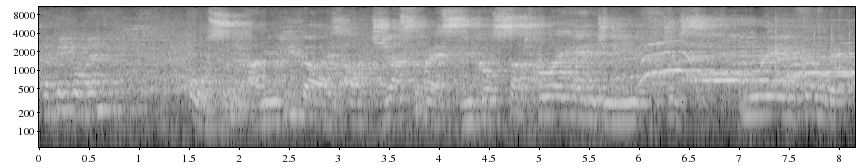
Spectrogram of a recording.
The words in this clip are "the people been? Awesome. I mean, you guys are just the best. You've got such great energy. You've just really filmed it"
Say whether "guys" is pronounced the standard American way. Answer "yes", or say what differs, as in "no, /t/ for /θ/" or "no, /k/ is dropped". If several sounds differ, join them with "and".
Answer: yes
